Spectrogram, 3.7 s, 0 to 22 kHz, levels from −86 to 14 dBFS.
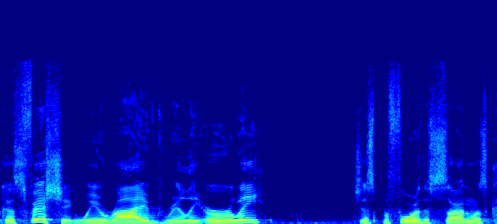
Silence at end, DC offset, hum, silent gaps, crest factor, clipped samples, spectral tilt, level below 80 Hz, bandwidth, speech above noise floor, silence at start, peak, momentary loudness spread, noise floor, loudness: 0.1 s; under 0.1%; none; none; 16 dB; under 0.1%; -7 dB/octave; -78 dBFS; 15.5 kHz; 37 dB; 0 s; -14 dBFS; 12 LU; -67 dBFS; -30 LUFS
